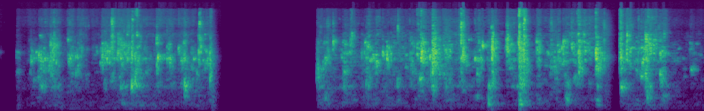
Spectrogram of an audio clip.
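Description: A dirty cleaning cloth is rinsed in water, producing busy splashing and sloshing close by in two bursts separated by a second of silence, with no talking.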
